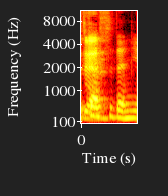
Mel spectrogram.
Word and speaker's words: Fessenden: Fessenden, yeah.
